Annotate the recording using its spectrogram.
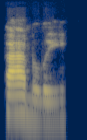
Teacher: A sound ko thoda sa lamba bolenge, family.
